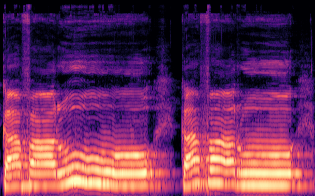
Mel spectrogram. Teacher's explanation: سنیں والذین، والذین، آگے ہے کفروا، کاف کے اوپر زبر ہے، فا کے اوپر زبر ہے، را کے اوپر پیش ہے، واو ساکن ہے، را اور واو دونوں ملا کے پڑھیں گے، ہونٹ گول کریں گے، تھوڑا سا لمبا کر کے پڑھیں گے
